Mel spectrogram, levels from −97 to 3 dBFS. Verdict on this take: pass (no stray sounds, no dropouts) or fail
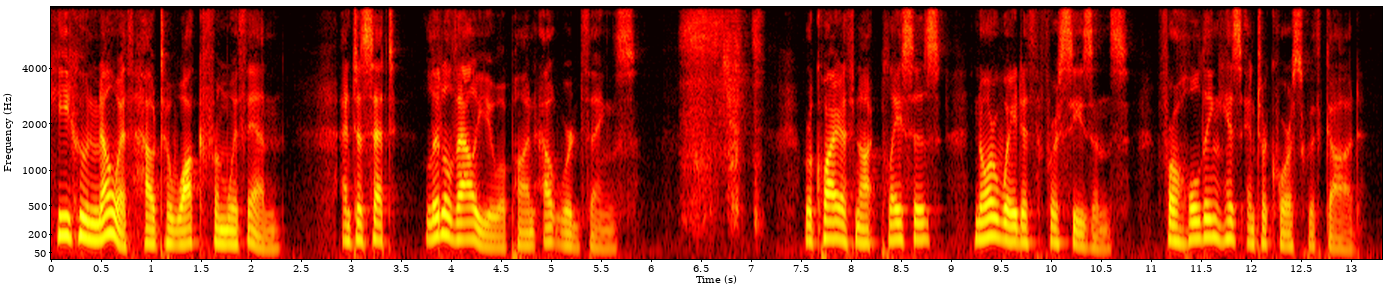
fail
